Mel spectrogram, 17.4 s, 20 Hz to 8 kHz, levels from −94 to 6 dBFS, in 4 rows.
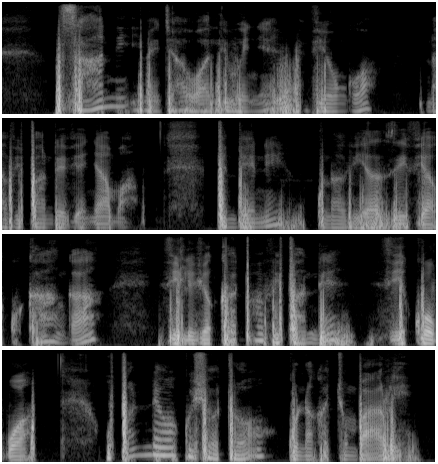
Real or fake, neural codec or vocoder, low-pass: real; none; 7.2 kHz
